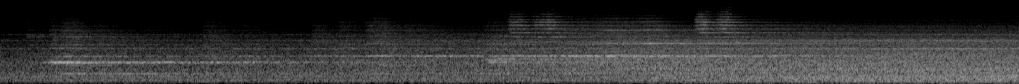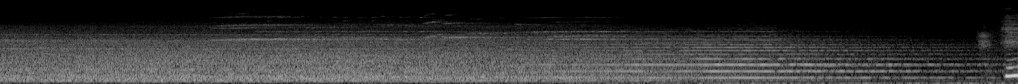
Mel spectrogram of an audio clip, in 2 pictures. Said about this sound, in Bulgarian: По-късно тръгвам за една командировка в Казанлък и по едно време, вече влак почти тръгва, виждам някой тича към влака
